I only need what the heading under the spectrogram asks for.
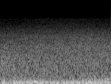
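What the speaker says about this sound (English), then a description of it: "The wind's picking up" Strong wind blows at sea during shore fishing for cod in the UK, a loud, steady, dense roar buffeting the microphone with no pauses or voices.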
